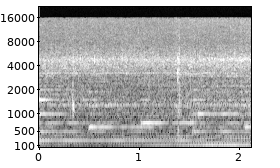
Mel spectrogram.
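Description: Background music of soft, sustained held notes, with a new note coming in about half a second in.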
